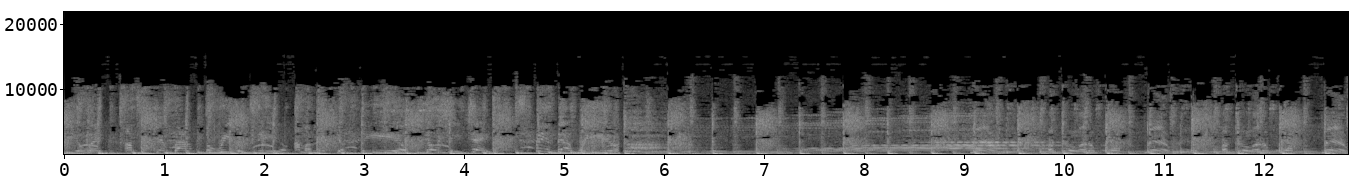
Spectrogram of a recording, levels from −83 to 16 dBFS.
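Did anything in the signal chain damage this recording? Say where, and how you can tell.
No, nothing in the signal chain audibly damaged this audio. Across the whole clip there is no point where any stage can be heard leaving a mark on the sound.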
